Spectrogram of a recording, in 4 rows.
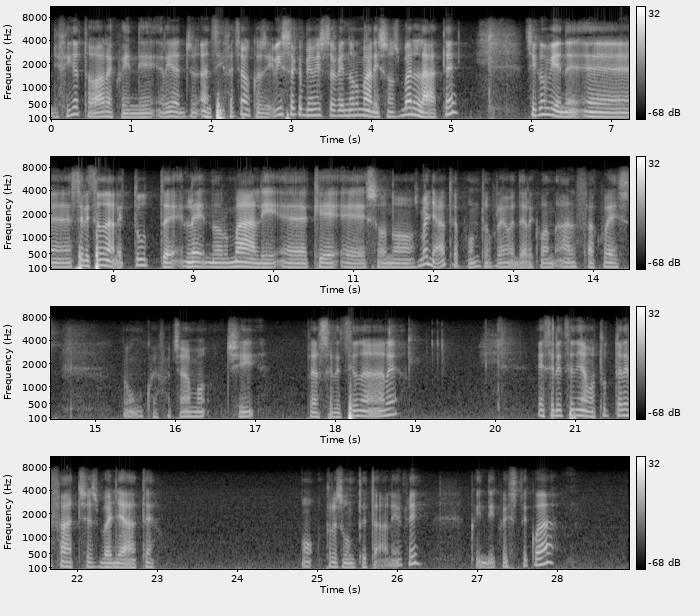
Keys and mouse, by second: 4.2-5.6 middle drag, 13.9-16.8 drag, 16.8 c.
